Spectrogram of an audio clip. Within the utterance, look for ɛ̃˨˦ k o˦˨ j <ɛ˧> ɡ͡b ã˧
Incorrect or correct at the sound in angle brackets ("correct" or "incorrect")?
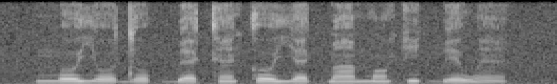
correct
